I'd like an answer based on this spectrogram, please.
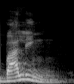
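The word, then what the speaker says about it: baling: হলো কেজাম লেম্পার অথবা বালিং বি এল আই আই এন জি বি এল আই এন জি বালিং উচ্চারণটা হবে বা লিং এই বালিং অথবা লেম্পার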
